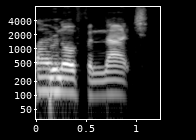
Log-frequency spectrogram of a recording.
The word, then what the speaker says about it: Bruno Fernandes: It's Bruno Fernandes. Yeah, Bruno Fernandes. I've known the right pronunciation for a while.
